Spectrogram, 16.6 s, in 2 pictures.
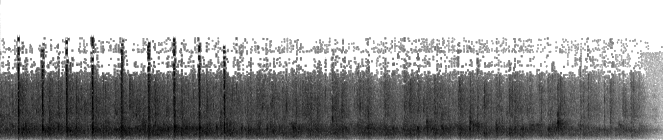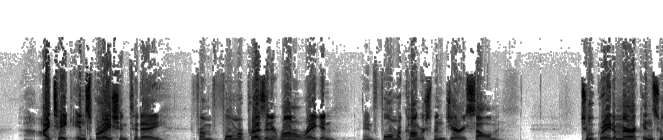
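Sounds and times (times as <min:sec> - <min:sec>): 
round of applause: 0:00.0 - 0:08.4
speech: 0:08.9 - 0:14.7, 0:15.6 - 0:16.5.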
